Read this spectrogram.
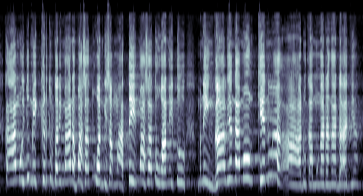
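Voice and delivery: high, loud exasperated tirade; acted-out furious rebuke; Martin Luther's scolding. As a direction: tell the wife off in disbelief. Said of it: "Wah, dia marahin".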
